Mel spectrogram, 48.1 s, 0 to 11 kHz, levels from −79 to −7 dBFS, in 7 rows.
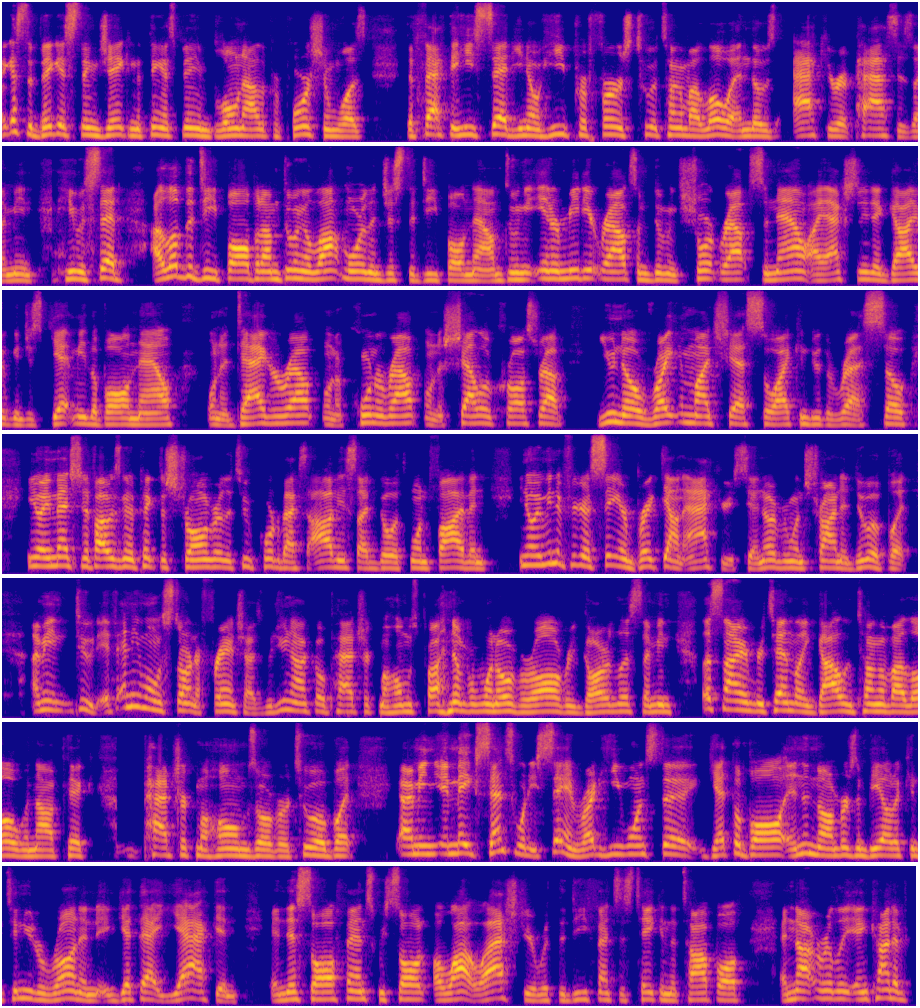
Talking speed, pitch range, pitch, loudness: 300 wpm, 150-180 Hz, 165 Hz, -21 LUFS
